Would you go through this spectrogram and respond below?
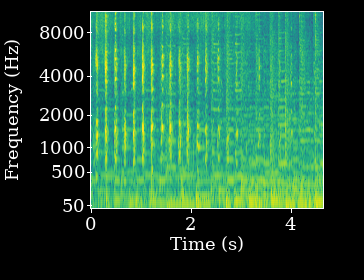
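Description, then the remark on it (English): Chickens cluck in a quick, steady series of sharp bursts, about a dozen in a row, then the clucking blurs into a softer, busier mix over a low, sustained background hum. “we actually decided just this past week that we were going to enclose our front yard and turn it into a chicken coop.”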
